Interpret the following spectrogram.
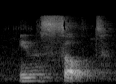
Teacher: otra vez la u se pronuncia entre una a y una e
